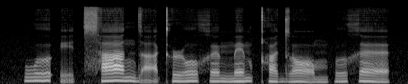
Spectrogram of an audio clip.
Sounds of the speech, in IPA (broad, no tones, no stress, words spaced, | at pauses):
wʊʔḛ t͡sʰanda̰ kʰɹoxœ mɛmqʰʊ dlɔm | ʊxɜ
